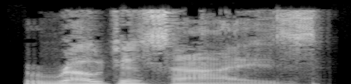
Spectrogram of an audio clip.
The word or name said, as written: rhotacize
